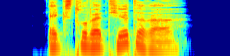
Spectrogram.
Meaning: inflection of extrovertiert: 1. strong/mixed nominative masculine singular comparative degree 2. strong genitive/dative feminine singular comparative degree
- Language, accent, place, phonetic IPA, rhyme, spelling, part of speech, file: German, Germany, Berlin, [ˌɛkstʁovɛʁˈtiːɐ̯təʁɐ], -iːɐ̯təʁɐ, extrovertierterer, adjective, De-extrovertierterer.ogg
